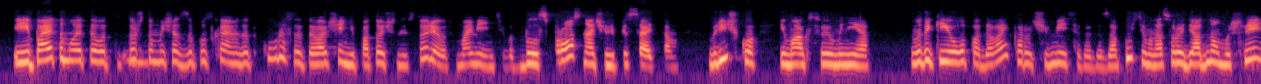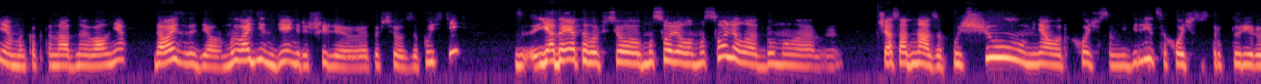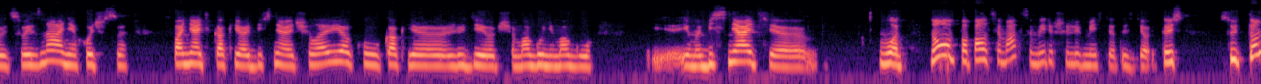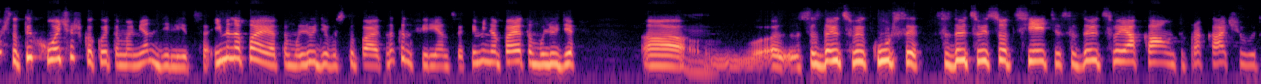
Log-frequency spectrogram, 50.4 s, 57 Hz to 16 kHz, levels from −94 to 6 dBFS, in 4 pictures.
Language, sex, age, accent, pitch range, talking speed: Russian, female, 20-39, native, 200-255 Hz, 160 wpm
